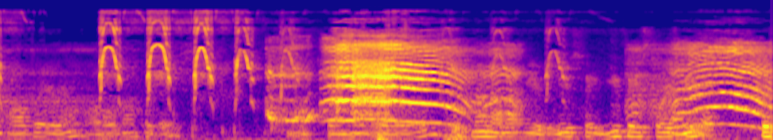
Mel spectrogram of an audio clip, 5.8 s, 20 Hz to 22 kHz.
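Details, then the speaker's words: Baby about 21-22 weeks old crying after a vaccination: loud, high-pitched wailing in rising and falling bursts. "oh i thought it was easy easy you cried though"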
